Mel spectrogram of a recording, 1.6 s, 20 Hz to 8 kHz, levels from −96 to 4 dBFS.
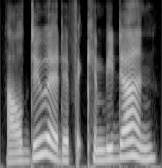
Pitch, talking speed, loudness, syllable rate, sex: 205 Hz, 260 wpm, -17 LUFS, 5.4 syllables/s, female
